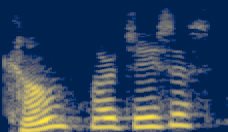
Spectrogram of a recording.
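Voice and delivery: unwilling, muted invitation; reluctant, half-hearted. Shown as a demonstration. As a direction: mumble it as if you'd rather not. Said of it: "rather than".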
